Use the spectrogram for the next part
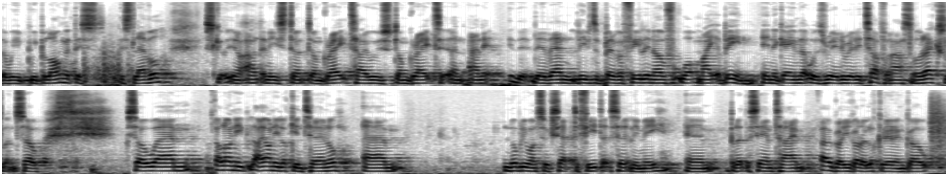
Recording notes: Post Match Press Conference. Away at the Emirates.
